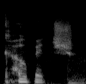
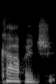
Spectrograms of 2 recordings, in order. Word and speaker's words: Coppedge: a really dumb question I've always called you Bob Coppedge but somebody recently pronounced your last name Coppage it's garbage okay so all right so look up Bob Coppedge Copp e DG e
